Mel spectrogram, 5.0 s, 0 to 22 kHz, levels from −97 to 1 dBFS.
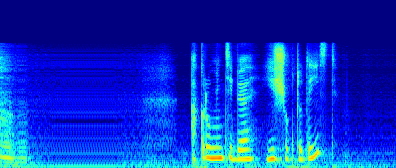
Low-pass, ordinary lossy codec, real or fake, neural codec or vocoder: none; none; fake; codec, 16 kHz, about 1 kbps, DyCAST, with the encoder's durations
